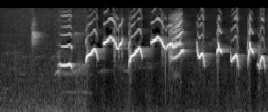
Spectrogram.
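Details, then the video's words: An Oriental magpie-robin kept as a prospect bird sings a short run: a soft opening note, then a string of clear, wavering whistled phrases, about eight loud ringing notes in three seconds. "KACER GACOR FULL ISIAN BIKIN KACER APAPUN LANGSUNG NYAUT"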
